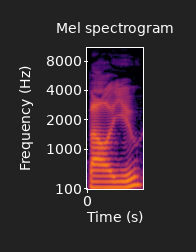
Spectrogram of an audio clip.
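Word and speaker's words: Bilyeu: uh his name is Tom value is how you say Tom build you Bill you sorry so working with Tom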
